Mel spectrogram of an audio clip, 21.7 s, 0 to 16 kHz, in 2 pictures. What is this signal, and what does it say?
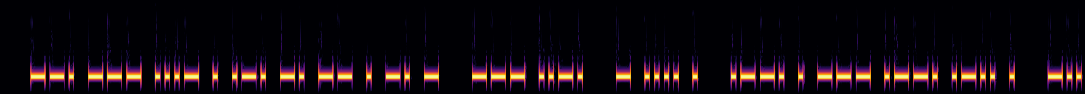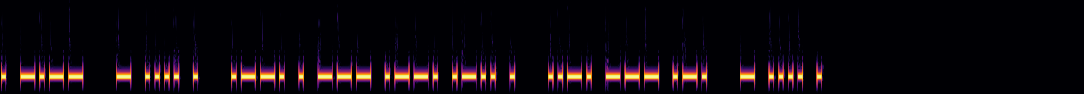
Morse code, heard as a keyed tone, about 25 wpm, 700 Hz. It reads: GOVERNMENT OF THE PEOPLE BY THE PEOPLE FOR THE
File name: Sets of 9 Words - 25wpm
